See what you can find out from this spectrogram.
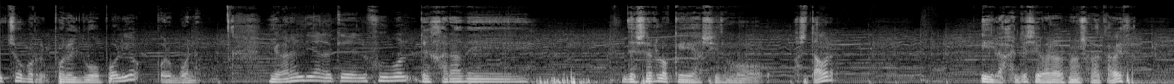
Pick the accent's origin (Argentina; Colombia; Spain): Spain; Bilbao, Basque Country; yo soy de Bilbao, por lo tanto mi equipo es el Atlético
